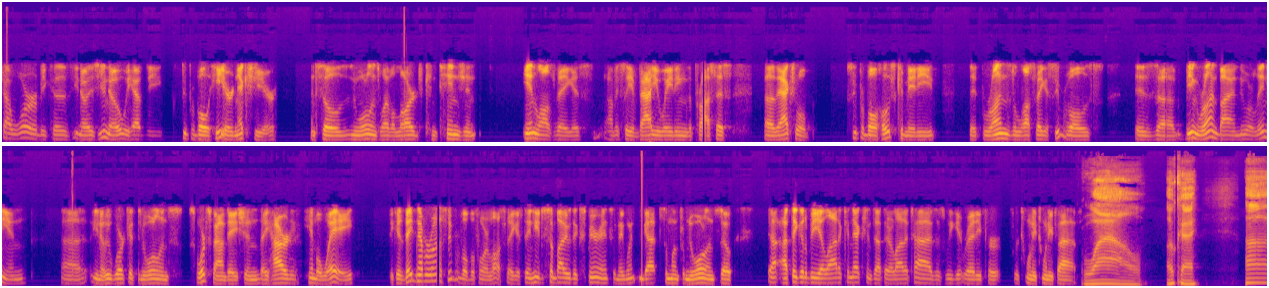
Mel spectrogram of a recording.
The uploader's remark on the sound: In the third hour of the show live in the BankPlus Studio. On the Farm Bureau guest line.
